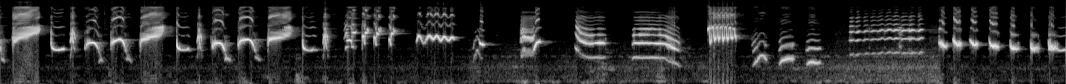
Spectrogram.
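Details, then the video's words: Lively Asian pied starling song: fast chattering bursts, bent and sliding whistles, a loud rasp, then a buzzy trill and a closing run of short repeated notes. "Suara Burung Jalak Suren"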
